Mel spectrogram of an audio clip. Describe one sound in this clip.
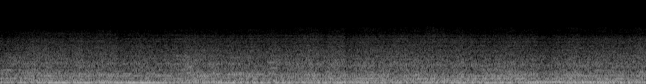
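An ice resurfacing machine hums steadily in a large echoing rink.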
